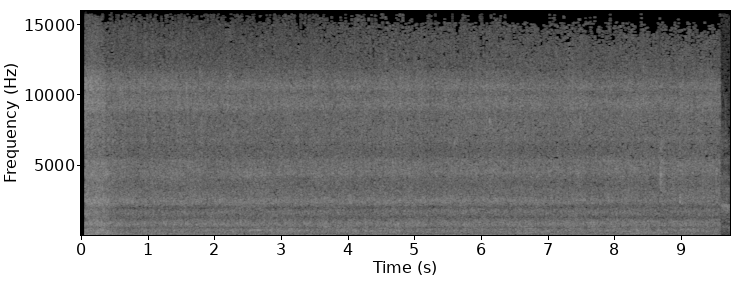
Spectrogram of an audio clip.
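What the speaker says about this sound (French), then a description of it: "Bon, c'est une rivière, c'est pas un ruisseau, mais c'est trop mignon." A river rushes over stepping stones in Seoul, making a steady, dense wash of flowing water that stays constant and fairly loud throughout, with no voices.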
